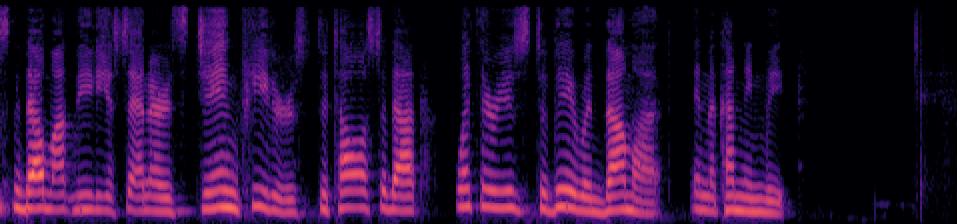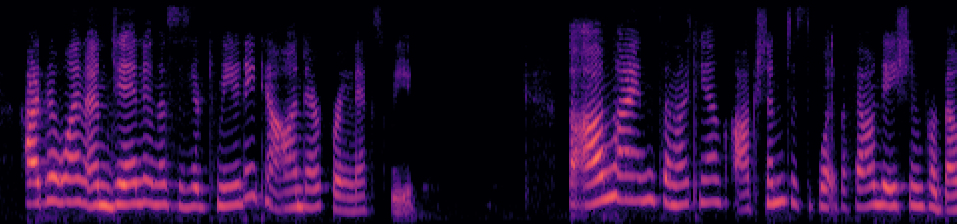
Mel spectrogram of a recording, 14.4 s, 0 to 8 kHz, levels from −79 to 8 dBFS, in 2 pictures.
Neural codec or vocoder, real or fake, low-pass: codec, 16 kHz, 0.5 kbps, X-Codec, HuBERT features, trained on general audio; fake; 7.2 kHz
